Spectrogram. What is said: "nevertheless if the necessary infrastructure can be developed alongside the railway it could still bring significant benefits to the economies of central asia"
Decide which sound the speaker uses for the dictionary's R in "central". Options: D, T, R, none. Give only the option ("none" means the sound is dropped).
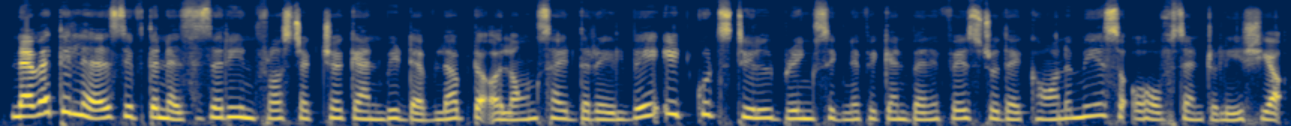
R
